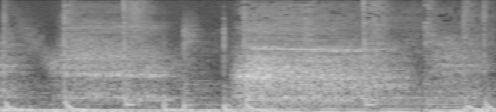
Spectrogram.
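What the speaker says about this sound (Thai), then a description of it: "หายใจเข้าลึกนะครับ" A person catches their breath between sets of jumping jacks, taking a loud, close inhale and exhale over a steady background hum, with no talk.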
